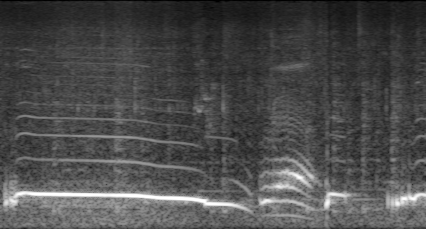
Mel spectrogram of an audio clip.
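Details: Male Barbary dove cooing: a long, steady, hollow note held about two seconds that sags lower at its end, followed by short rolling, wavering notes and a brief rising coo.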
